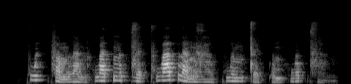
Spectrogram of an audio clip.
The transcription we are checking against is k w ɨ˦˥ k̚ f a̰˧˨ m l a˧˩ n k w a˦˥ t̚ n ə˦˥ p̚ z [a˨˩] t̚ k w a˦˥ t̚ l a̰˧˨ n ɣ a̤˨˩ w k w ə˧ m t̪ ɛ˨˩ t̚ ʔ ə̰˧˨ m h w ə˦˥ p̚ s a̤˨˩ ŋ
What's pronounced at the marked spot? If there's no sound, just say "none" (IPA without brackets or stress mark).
ə˨˩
